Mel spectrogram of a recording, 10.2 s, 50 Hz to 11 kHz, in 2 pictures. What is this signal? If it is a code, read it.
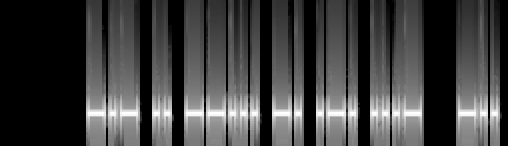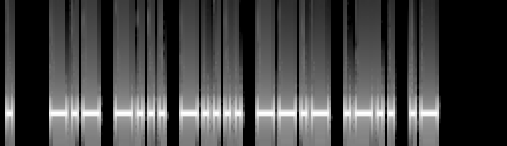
Morse code, heard as a keyed tone, about 21 wpm, 700 Hz. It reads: KI7NRV DE KB6QLA
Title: USA Callsign DE Callsign 22wpm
